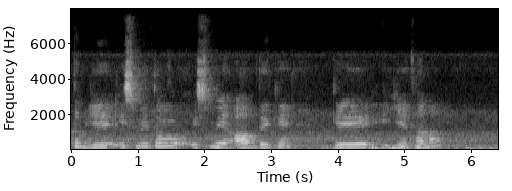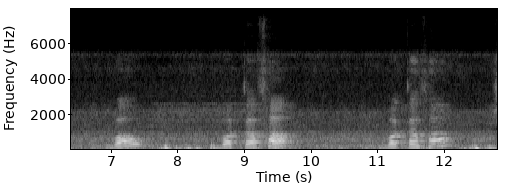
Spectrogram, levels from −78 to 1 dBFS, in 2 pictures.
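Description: From start to finish the audio has a wrong sample rate: it plays at two-thirds speed and about 7 semitones low, which fits 24 kHz material played back at 16 kHz. Unlike time-stretching or pitch-shifting, tempo and pitch drop together by the same ratio.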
